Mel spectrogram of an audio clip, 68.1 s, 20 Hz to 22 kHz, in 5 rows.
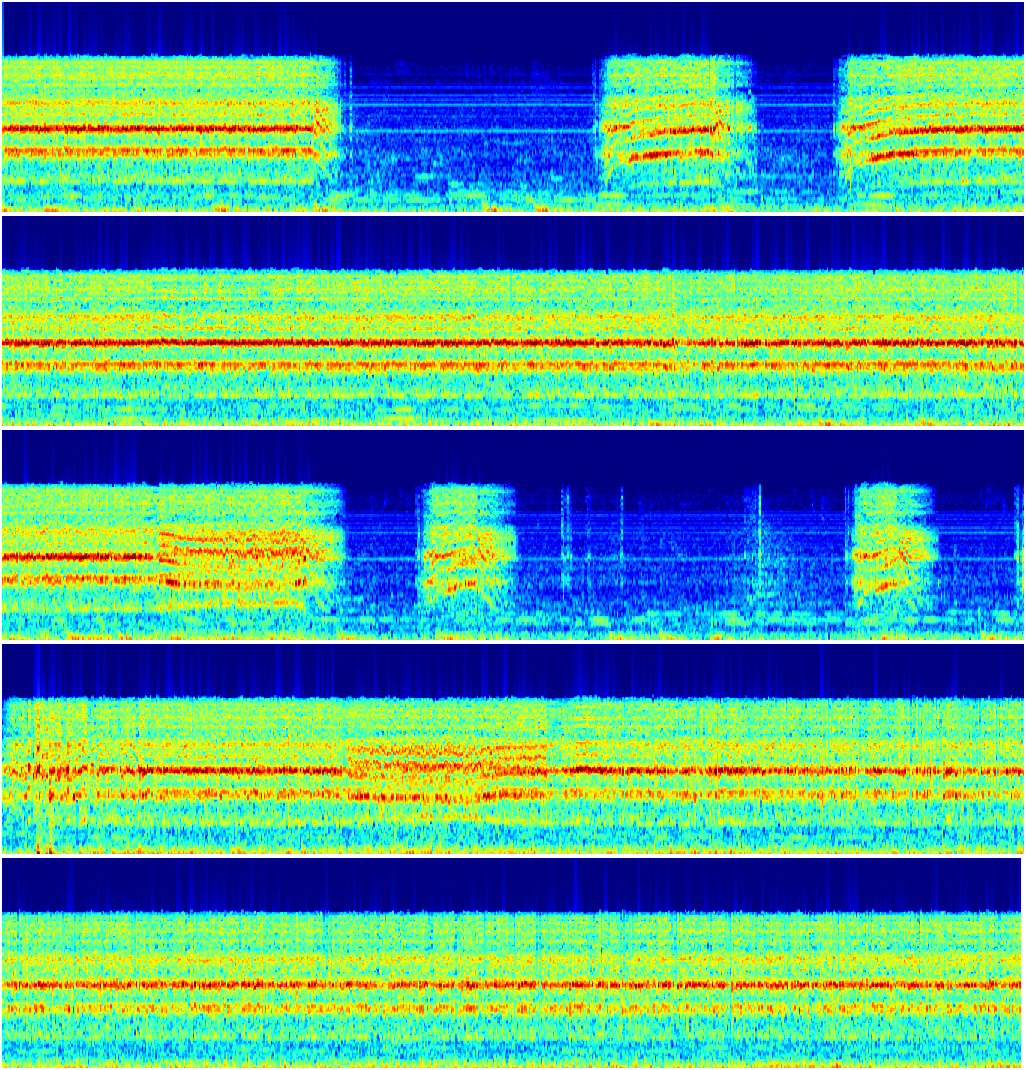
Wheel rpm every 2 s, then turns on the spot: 160, 160, 10, 10, 100, 60, 160, 160, 160, 160, 160, 160, 160, 160, 160, 110, 50, 0, 0, 40, 90, 160, 160, 160, 160, 160, 160, 160, 160, 160, 160, 160, 160, 160.
none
